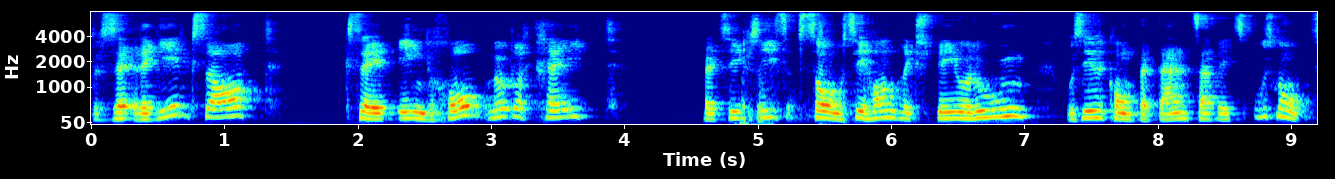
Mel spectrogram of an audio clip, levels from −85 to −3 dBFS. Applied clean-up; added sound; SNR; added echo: neural mask model DeepFilterNet 3.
